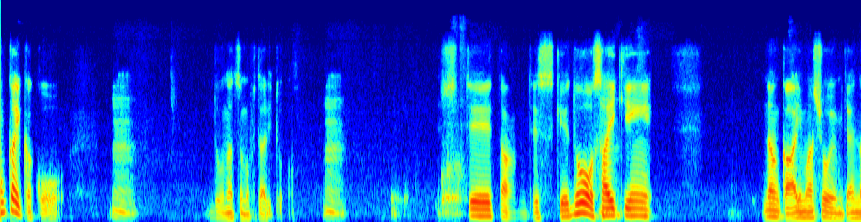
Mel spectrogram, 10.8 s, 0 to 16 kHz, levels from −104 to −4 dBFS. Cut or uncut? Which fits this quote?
cut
